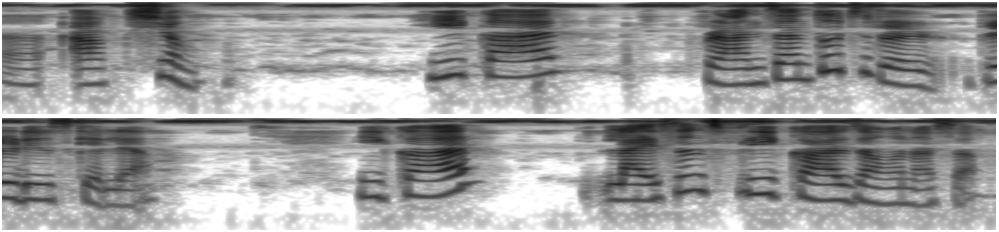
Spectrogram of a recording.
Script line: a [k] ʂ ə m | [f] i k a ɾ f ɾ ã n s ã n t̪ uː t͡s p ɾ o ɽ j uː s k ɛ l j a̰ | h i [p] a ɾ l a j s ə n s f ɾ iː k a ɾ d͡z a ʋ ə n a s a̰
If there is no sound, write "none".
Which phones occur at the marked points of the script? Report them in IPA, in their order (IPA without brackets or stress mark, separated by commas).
k, h, k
